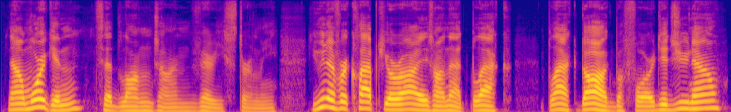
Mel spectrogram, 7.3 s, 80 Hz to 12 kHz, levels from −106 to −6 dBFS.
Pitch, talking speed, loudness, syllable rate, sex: 150 Hz, 165 wpm, -17 LUFS, 4.4 syllables/s, male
